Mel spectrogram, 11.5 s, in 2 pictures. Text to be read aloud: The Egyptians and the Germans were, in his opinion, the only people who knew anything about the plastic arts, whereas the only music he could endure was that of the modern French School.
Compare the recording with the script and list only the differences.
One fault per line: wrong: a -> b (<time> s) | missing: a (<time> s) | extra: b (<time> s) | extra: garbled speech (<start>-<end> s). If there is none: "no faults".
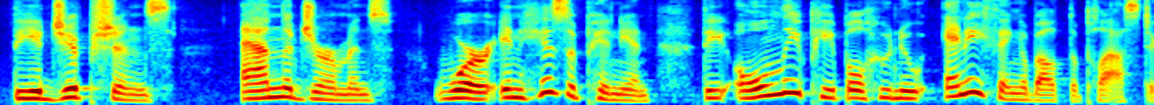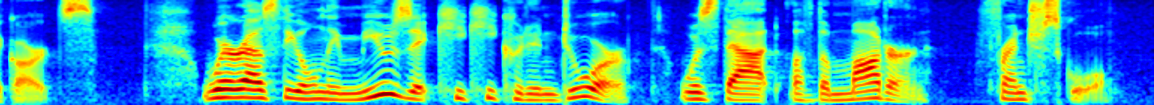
extra: he (8.1 s)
